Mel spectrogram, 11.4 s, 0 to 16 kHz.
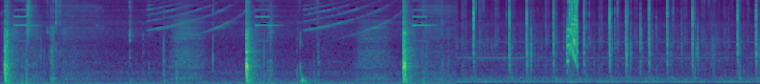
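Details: Spot welder in auto mode at 50 joules welding 0.2 mm nickel strip onto a DIY 12 V LiFePO4 battery: sharp snapping clicks in a quick run, each with a short electronic chirp; normal welding.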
